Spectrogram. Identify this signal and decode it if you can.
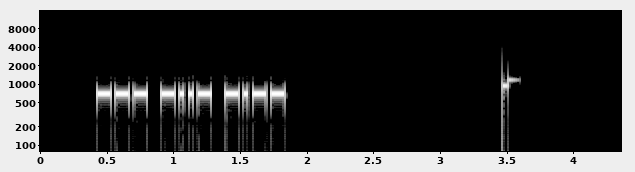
Morse code, heard as a keyed tone, about 34 wpm, 700 Hz. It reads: OXY
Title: USA Call Sign Postfixes - 3 Letters 35wpm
